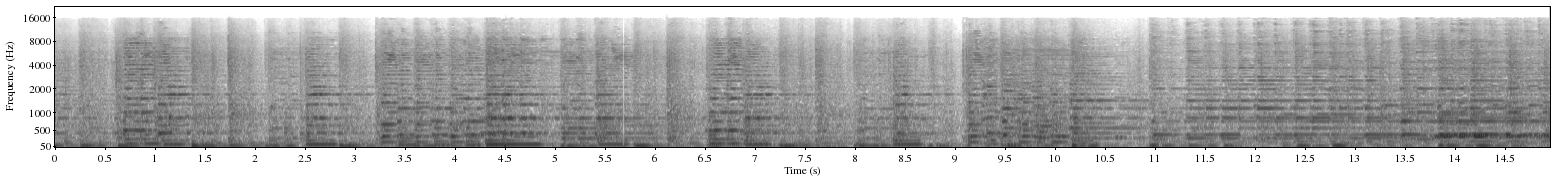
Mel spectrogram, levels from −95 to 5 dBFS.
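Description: At 4.51 s the sound briefly freezes. This is an underrun with held sample. The output buffer ran dry, and the converter held its last value for about 5 ms. That gap fits a 256-sample buffer. At 5.69 s the same fault returns, this time lasting 16 ms. Each time the waveform sits flat at its final level, so the sound simply stops with little or no click. Little or no audio was lost, and playback picks up where it paused, so each dropout ends softly.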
